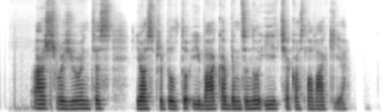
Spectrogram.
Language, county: Lithuanian, Alytus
